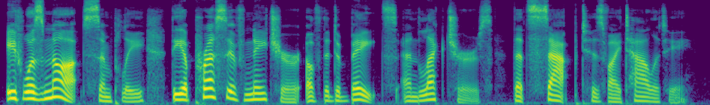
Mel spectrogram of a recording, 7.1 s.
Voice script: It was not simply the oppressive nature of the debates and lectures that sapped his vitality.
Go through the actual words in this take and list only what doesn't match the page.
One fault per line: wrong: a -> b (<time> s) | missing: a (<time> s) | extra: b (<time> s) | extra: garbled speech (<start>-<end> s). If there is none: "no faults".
no faults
